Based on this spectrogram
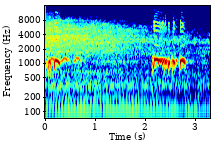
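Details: Local zebra dove song meant to draw other zebra doves into answering; two short bursts of choppy, stuttered cooing notes separated by a quiet gap with a low background hum.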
